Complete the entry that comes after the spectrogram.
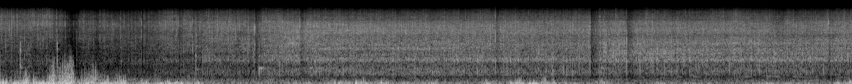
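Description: Onions and chicken pieces frying in a cast-iron potjie pot over braai coals, a steady sizzle that fills out about two seconds in.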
